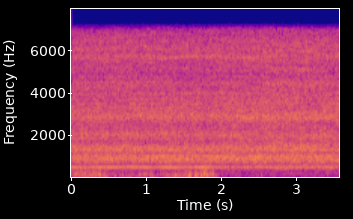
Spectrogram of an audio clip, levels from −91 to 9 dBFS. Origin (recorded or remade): recorded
